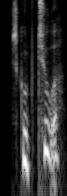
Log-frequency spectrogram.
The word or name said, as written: skulptur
